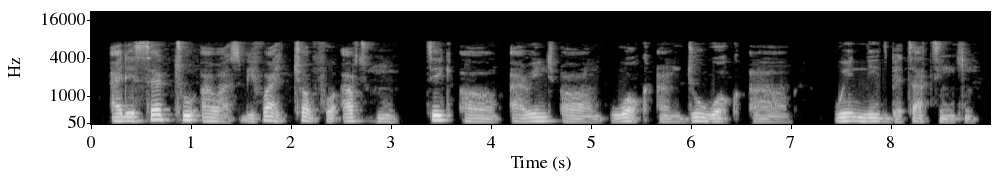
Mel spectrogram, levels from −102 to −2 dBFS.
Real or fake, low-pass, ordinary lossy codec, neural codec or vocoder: real; 7.2 kHz; none; none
